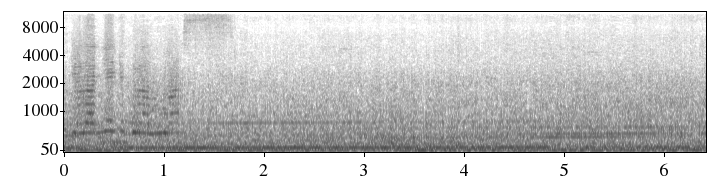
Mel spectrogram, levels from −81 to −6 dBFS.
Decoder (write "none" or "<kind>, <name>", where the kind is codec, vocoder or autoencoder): none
